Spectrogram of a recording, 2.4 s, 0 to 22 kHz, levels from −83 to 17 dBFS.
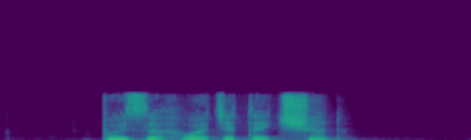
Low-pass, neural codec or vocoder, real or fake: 7.2 kHz; codec, 16 kHz, 0.5 kbps, X-Codec, HuBERT features, trained on LibriSpeech; fake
